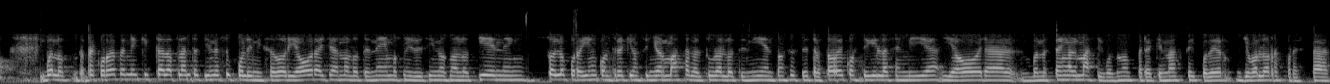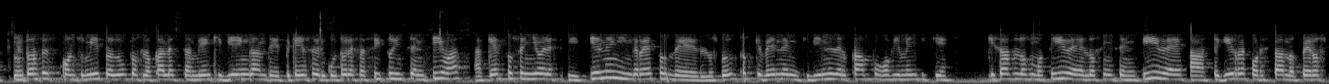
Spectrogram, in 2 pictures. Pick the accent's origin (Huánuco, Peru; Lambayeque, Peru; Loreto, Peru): Lambayeque, Peru; Yo soy al norte de Perú, en Lambayeque, y bueno, aquí tenemos bosques secos.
